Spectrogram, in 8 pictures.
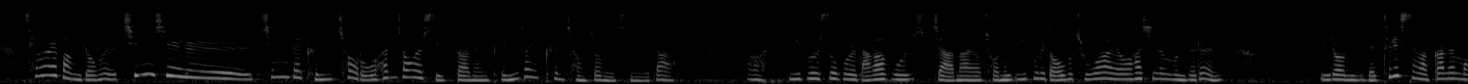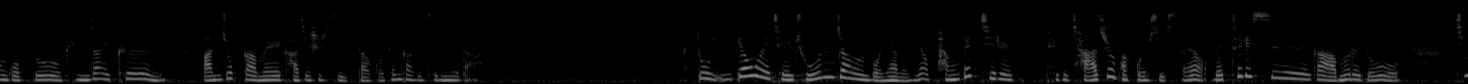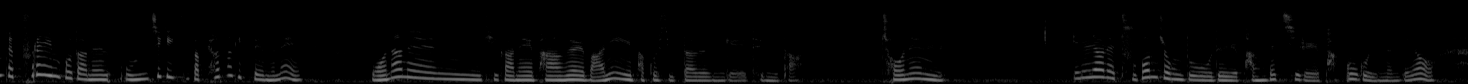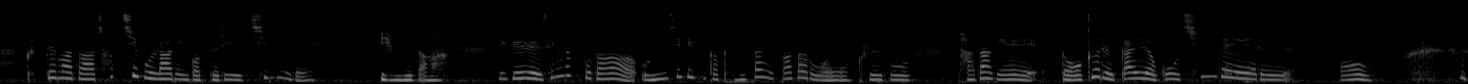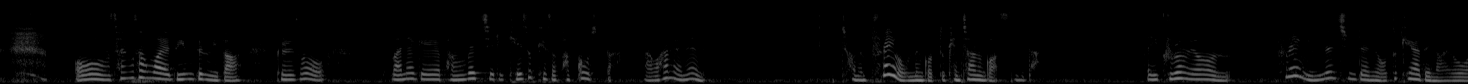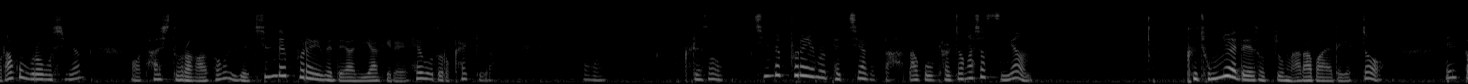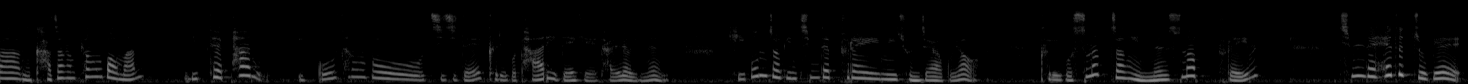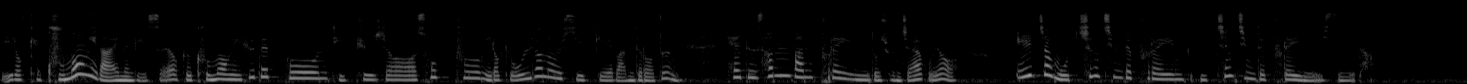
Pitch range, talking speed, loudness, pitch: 195-275 Hz, 265 characters per minute, -44 LUFS, 225 Hz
